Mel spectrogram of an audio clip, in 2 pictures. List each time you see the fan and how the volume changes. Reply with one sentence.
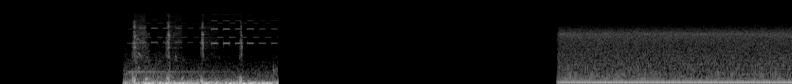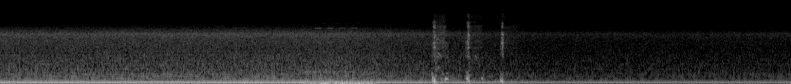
You can hear the fan from 5.5 to 15.7 s, getting quieter.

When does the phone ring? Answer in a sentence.
You can hear the ringing phone from 1.2 to 2.8 s and from 10.9 to 11.8 s.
